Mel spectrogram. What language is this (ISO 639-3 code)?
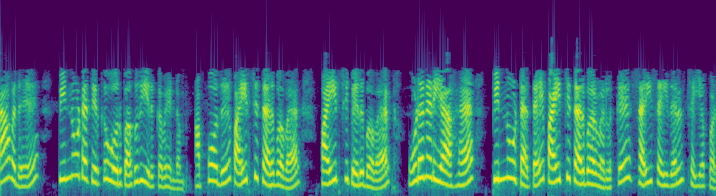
tam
